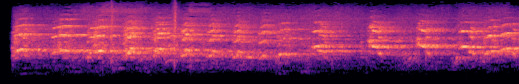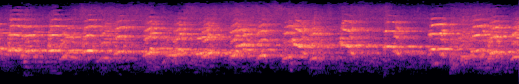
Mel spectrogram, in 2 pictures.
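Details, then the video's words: Several plush-crested jays plundering corn from a trail give a dense, continuous chorus of overlapping harsh and ringing calls, with notes tumbling over one another without pause. "PLUSH-CRESTED JAY (CYANOCORAX CHRYSOPS), GRALHA-PICAÇA Rooks plundering corn from the trail."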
